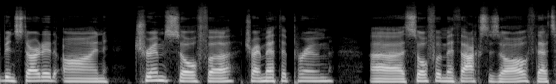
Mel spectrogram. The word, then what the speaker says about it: trimethoprim sulfamethoxazole: and he had been started on trim sofa trimethoprim sulfamethoxazole that's how you say it three days ago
